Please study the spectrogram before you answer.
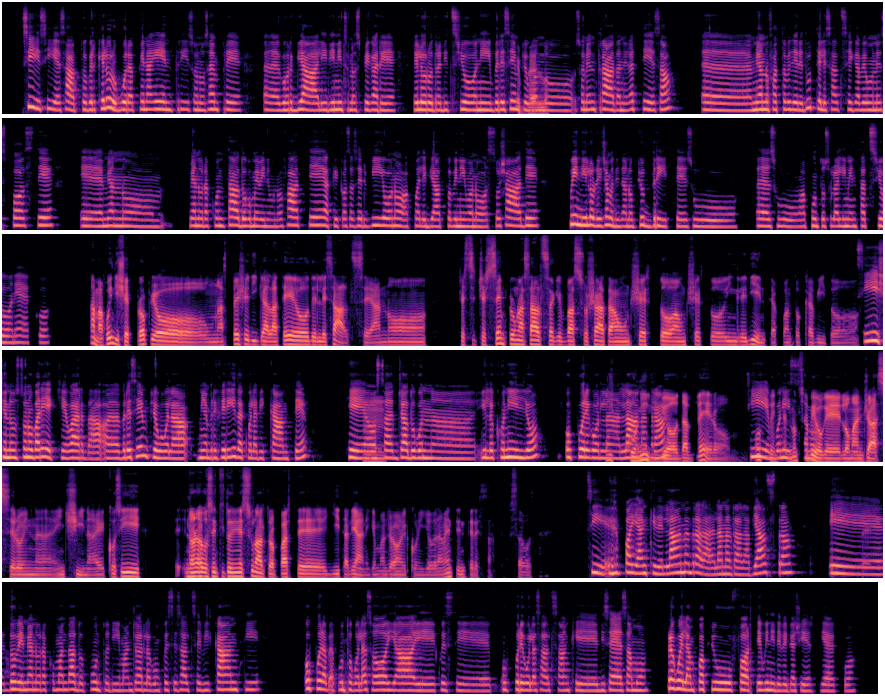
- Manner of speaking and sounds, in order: "proprio" said as "propio"; chuckle
- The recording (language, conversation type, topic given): Italian, podcast, Raccontami di una volta in cui il cibo ha unito persone diverse?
